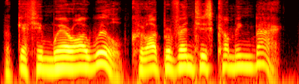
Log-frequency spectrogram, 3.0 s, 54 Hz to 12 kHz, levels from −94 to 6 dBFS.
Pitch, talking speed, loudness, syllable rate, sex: 145 Hz, 240 wpm, -16 LUFS, 5.5 syllables/s, male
